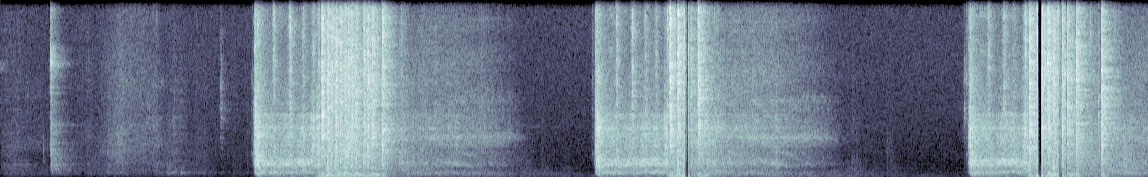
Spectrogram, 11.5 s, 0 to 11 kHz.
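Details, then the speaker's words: Buick 401 Nailhead in a rail dragster, first fire: three short rough bursts, each catching a second or two before dying; fuel delivery issue, owner suspects a stuck carburetor needle and float, rebuild needed. "the carburetor foreign a fuel delivery issue right now I'm gonna guess that the uh the needle and Float is stuck in this cardboard I got to rebuild it but she'll run"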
